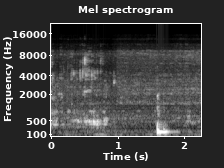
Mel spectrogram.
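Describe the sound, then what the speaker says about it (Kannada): Water pours into a bottle at home in the morning, with a brief gurgling fill and trickle, then a sharper splash or clunk near the end, heard close up without speech. "ನಾನು ವಾಟ್ರ್ ಬಾಟ್ಲಿಗೆ ನೀರು ಹಾಕ್ತಾಯಿದ್ದೀನಿ."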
